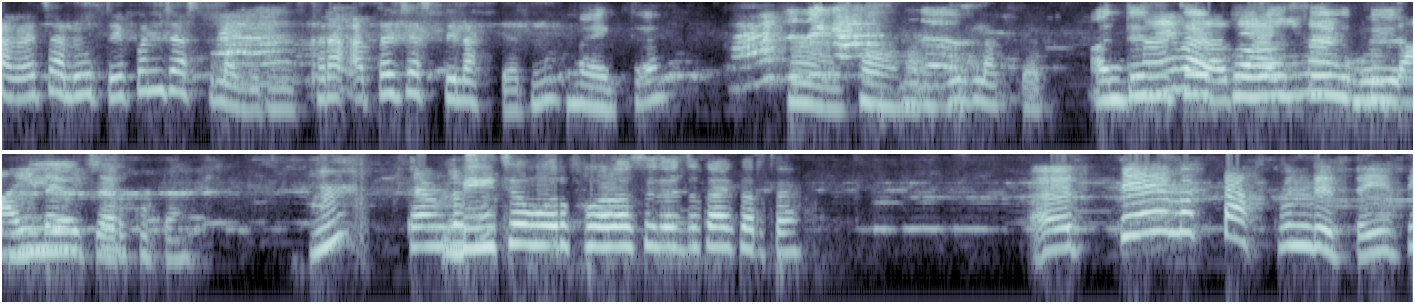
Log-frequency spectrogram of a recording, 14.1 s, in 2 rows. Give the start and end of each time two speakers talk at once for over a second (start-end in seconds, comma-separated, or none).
5.6-7.6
